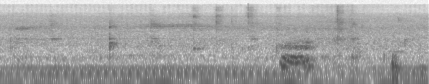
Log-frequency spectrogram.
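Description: Mostly a quiet room with a faint steady hum while a man drinks from a glass; about three seconds in there is a short, soft voiced murmur, a man's 'mm' over the drink.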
